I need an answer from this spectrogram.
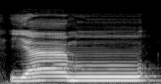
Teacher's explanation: वाव मद्दा है, मीम वाव पेश मू, इसको भी एक अलिफ का मकदार लंबा करना है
